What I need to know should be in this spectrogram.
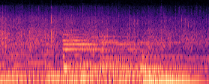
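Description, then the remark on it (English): A church audience applauds to celebrate those who gave their hearts to the Lord that day, a steady, dense wash of clapping that holds for several seconds, while sustained keyboard chords shift underneath. “Family, would you applaud and celebrate those that gave their hearts to the Lord today?”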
